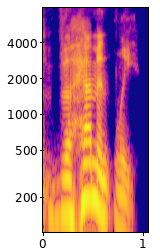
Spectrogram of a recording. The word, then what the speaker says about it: vehemently: It's pronounced vehemently with a short E.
